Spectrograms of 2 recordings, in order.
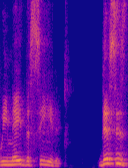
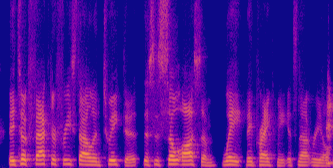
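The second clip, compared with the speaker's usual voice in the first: usual speaking voice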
